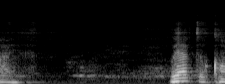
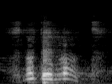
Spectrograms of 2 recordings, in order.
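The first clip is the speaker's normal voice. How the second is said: "It's not a lot." raised high and loud; emphatic; 9 semitones higher, 4 dB louder than usual. Shown as a demonstration. Preacher repeating his refrain to the congregation, emphatic high stress. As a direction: punch it out for the crowd. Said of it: "Are we together?".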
